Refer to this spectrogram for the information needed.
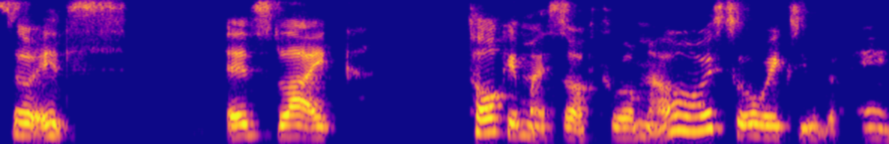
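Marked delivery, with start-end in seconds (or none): none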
